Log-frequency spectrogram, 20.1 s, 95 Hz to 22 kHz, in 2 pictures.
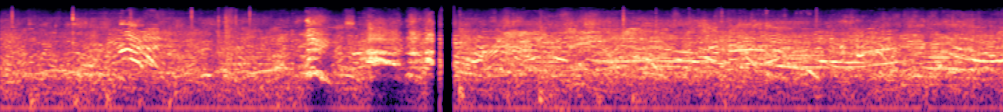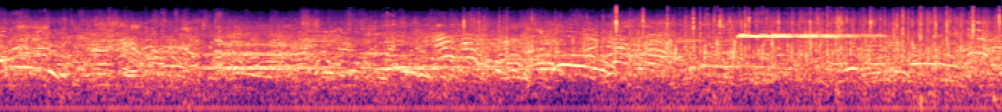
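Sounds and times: crowd shouting and cheering: 0.0s - 20.0s.

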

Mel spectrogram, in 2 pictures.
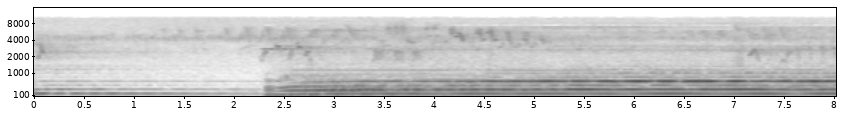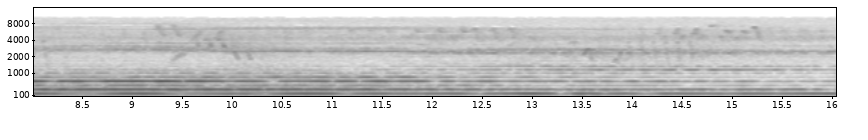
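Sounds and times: chanted om drone: 0.0s - 16.0s.

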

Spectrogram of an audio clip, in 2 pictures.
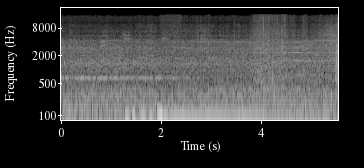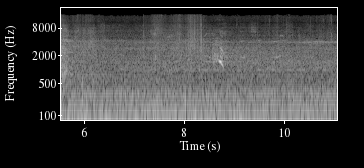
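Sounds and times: car cabin rumble: 1.2s - 11.0s.

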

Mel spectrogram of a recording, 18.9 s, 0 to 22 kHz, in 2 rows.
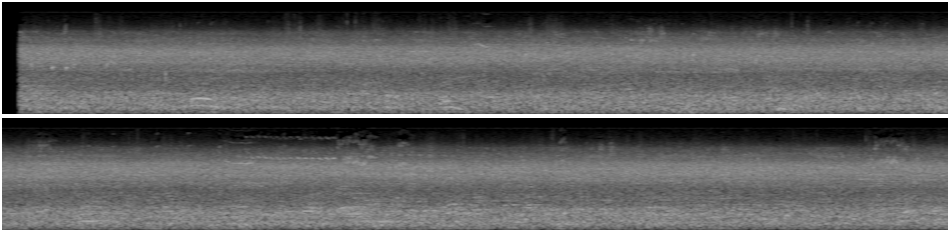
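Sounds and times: many small birds chirping: 0.2s - 18.9s
people talking: 0.2s - 18.9s.

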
